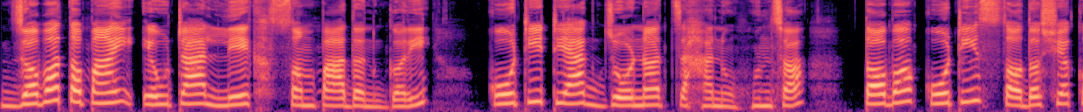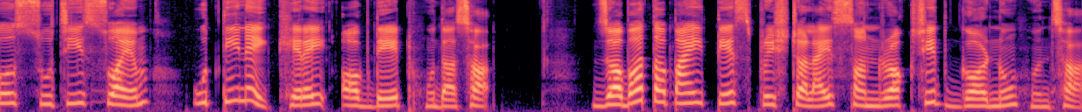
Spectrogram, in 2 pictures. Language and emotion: Nepali, neutral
